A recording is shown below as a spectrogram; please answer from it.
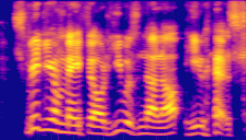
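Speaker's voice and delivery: words broken up by laughter. A host talks about the twenty eighteen draft while laughing while talking. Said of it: "I'm sorry, I'm still laughing".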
